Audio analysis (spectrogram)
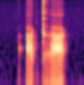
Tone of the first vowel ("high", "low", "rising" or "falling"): low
